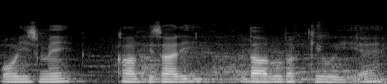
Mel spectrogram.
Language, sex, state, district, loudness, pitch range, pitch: Hindi, male, Uttar Pradesh, Shamli, -19 LUFS, 120-130 Hz, 125 Hz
